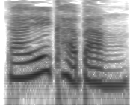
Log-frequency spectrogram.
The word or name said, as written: 나의 가방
